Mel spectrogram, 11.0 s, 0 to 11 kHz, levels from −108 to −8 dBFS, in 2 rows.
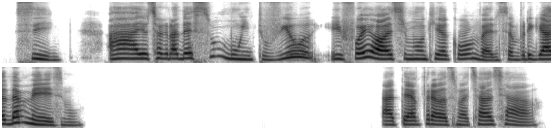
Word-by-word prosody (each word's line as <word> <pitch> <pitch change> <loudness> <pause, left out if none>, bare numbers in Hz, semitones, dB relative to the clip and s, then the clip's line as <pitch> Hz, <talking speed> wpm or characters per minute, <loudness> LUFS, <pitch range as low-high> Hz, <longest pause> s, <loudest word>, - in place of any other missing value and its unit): Sim. 215 -8 -3 0.5
Ah, 250 +1 +3
eu 255 -1 +3
te 270 - -6
agradeço 260 +7 -1
muito, 215 -5 -3
viu? 290 - -1 0.2
E 235 - -2
foi 275 +8 +3
ótimo, 230 -2 +5
aqui, 225 +1 -2
a 220 - -2
conversa. 210 -7 -4
Obrigada 225 +6 +3
mesmo. 180 - -2 3.0
Até 195 +1 -1
a 205 - -2
próxima. 195 -3 -2
Tchau, 210 +3 0
tchau. 175 -6 -6
225 Hz, 110 wpm, -22 LUFS, 195-250 Hz, 3.0 s, ótimo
